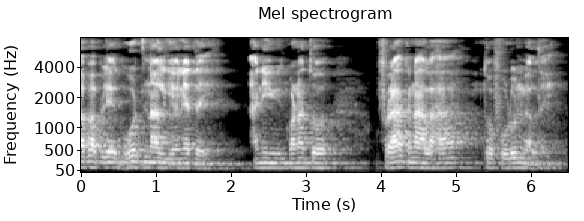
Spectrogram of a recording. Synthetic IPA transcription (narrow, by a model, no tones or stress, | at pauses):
apapleɡʱoʈnalɡʱewnjat̪aj | anikɔɽ̃at͡sɔ | fɾaknalaɦat̪ɔfoɽuːnɡʱalt̪aj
